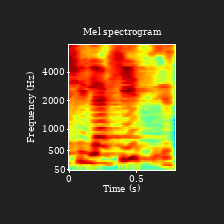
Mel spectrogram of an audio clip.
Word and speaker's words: Shilajit: ¿Y el Shilajit, dijiste? – Ajá, el Shilajit se escribe S-H-I-L-A-J-I-T.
